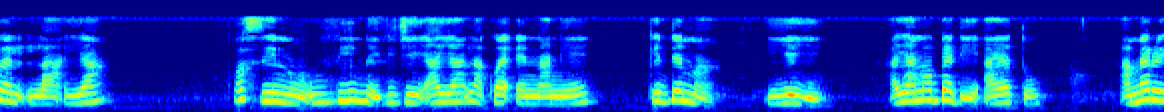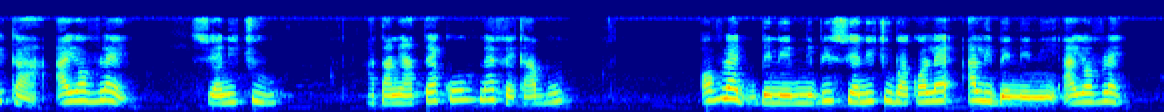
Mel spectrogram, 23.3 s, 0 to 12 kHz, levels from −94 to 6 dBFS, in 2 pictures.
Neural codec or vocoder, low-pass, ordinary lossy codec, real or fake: none; 7.2 kHz; MP3, 64 kbps; real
